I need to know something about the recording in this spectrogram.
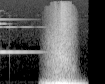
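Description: Logo-animation sound effects: a bright electronic ding rings out and fades away. About a second in comes a short, deep whoosh with a low boom, the loudest part, which stops suddenly after under a second.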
